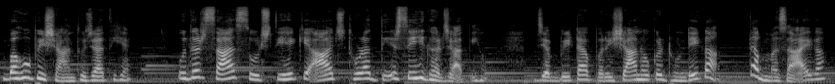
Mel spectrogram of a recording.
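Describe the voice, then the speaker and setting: A woman's voice: mid-range voice, expressive, measured pace, soft background music. Woman narrating a dramatic story.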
